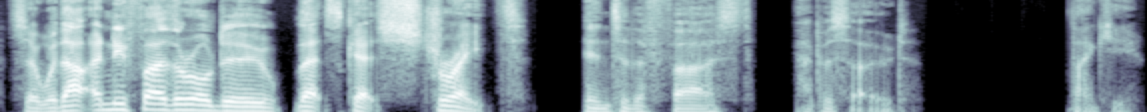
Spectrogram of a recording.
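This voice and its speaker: A man's voice: fairly low pitch, expressive, normal speed, no room sound, clean studio sound. A man hosting a podcast, opening with a scripted introduction and then chatting casually with a guest. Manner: upbeat, promotional, addresses listeners directly. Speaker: podcast host.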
